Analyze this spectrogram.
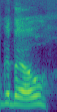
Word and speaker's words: Gadot: So we have Gal Gadot, or Gal Gadot. How do you pronounce her name? Once again, I'm horrible with names. Mrs. Fry. Go. Very French. Gardot. What is it? Gardot.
